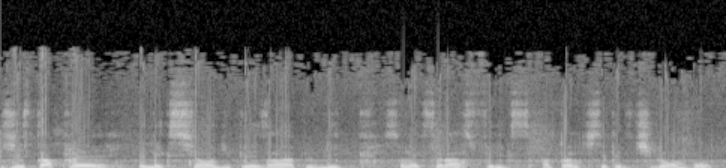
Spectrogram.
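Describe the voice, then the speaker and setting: A man being interviewed for the news, explaining in a measured way. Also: medium pitch, fairly even intonation, dark tone. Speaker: official interviewed in a news piece. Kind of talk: interview statement. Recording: phone-like thin sound with faint noise.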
